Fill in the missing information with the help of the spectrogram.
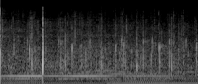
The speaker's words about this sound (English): Give the Lord a hand clap. Amen, everybody.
